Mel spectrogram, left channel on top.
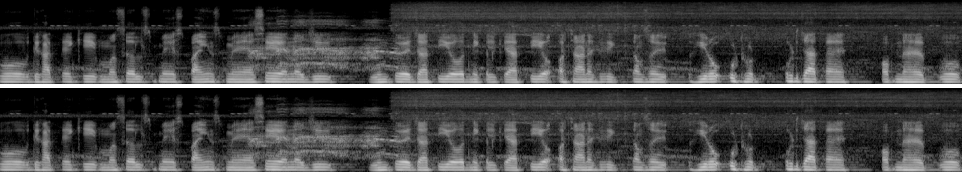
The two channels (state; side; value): identical; both; correlation 1.00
